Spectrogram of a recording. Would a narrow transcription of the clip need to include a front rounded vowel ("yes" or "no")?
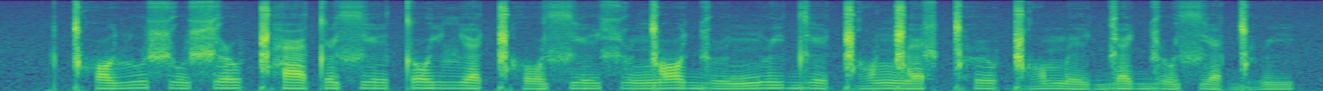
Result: yes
